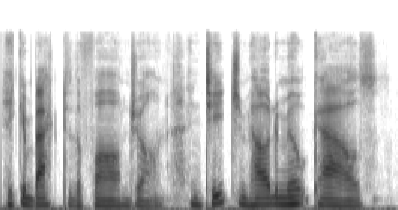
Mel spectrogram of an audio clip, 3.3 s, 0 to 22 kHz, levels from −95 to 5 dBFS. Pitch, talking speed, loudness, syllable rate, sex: 115 Hz, 255 wpm, -21 LUFS, 4.7 syllables/s, male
